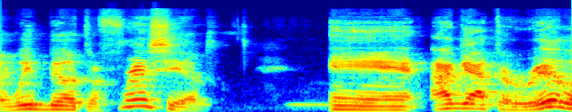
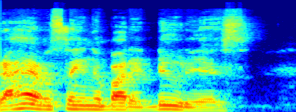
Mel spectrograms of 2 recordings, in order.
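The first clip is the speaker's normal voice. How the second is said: ordinary talk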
